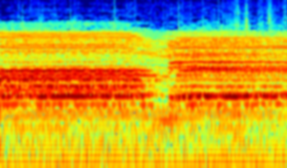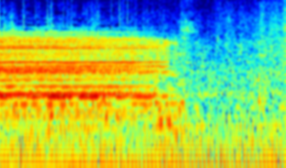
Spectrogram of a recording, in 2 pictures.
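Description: A man reads out loudly in a chanting voice.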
